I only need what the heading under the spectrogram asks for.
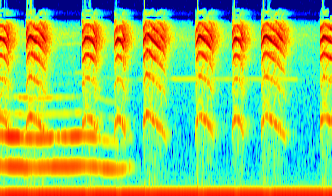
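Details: Howling from a sad puppy after its toy: a level drawn-out note lasting under two seconds that slides slightly down at the end, then only music with sharp high chirping pulses.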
